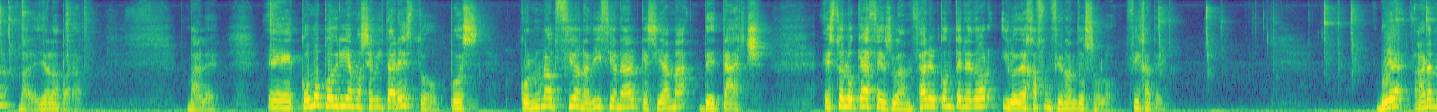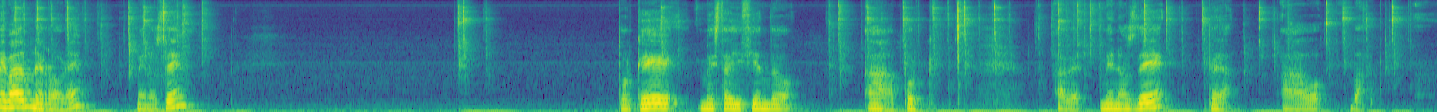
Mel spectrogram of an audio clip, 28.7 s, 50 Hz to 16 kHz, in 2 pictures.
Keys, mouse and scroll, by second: 0.0-0.7 typing, 11.6 ctrl+p, 12.1 ctrl+p, 14.0 alt+b, 14.3 alt+b, 14.5 alt+b, 14.7 alt+b, 15.4-16.3 typing, 19.0 ctrl+c, 21.0 ctrl+p, 23.1 alt+b, 23.4 alt+b, 23.7 alt+b, 24.0 alt+b, 24.9 BackSpace, 25.2 BackSpace, 25.3 BackSpace, 26.0 alt+b, 26.4 alt+b, 27.0 alt+b.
